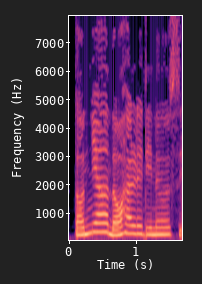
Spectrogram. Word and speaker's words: धनिया नहालिदिनुहोस्: 던냐 너 할리디누스 이렇게 얘기합니다. 던냐 너 할리디누스. 역시 제 발음보다 현지인의 음성을 먼저 들어보겠습니다.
